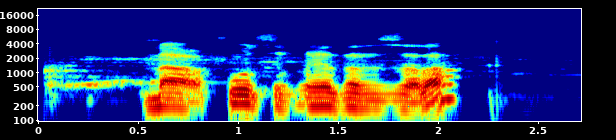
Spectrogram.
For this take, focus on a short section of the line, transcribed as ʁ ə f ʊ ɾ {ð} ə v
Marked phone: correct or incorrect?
incorrect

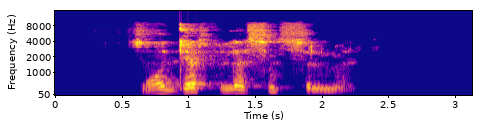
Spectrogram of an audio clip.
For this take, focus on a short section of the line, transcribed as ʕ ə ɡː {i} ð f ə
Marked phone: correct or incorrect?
incorrect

